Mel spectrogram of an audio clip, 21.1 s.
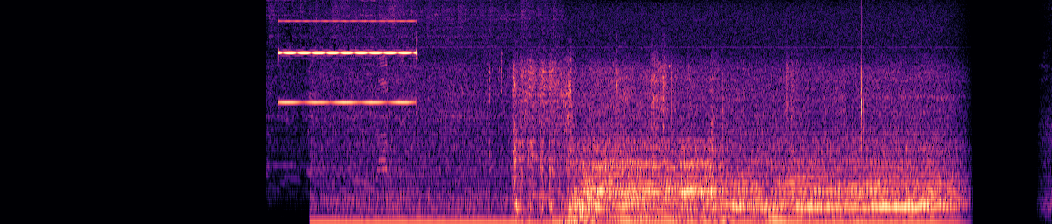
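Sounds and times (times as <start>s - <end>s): car engine starting and running: 9.7s - 19.5s.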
